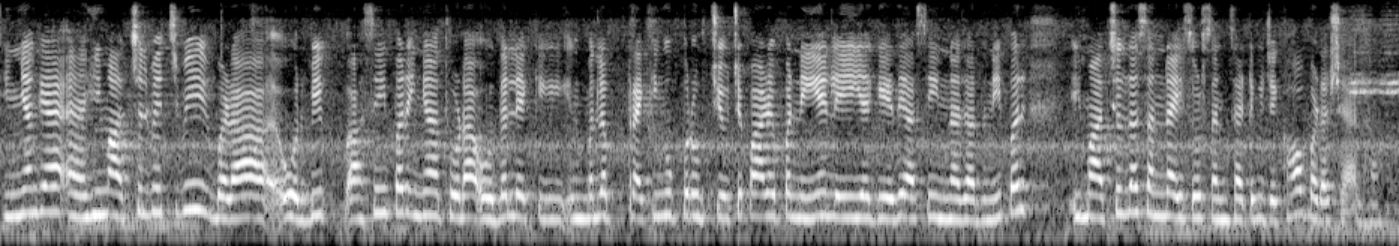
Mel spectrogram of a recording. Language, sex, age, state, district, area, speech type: Dogri, female, 18-30, Jammu and Kashmir, Reasi, urban, spontaneous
